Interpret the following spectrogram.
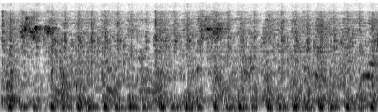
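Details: Yamaha Jupiter MX that starts then dies; small single chugging at roughly four beats a second, slightly uneven; stalls from fuel starvation, flattened fuel vacuum hose cutting carburetor feed.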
